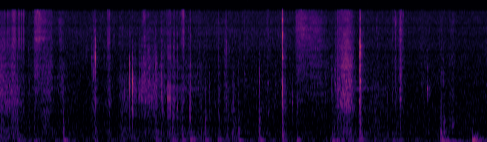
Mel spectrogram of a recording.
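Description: Faint handling of a spiral-bound paper calendar: soft clicks and brief paper rustles as a page is turned and laid flat, with a couple of low bumps near the end.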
